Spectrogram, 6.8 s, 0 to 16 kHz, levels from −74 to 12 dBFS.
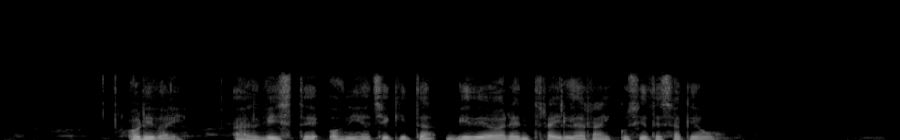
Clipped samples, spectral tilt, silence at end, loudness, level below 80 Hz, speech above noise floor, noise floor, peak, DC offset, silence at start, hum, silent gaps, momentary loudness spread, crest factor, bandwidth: under 0.1%; -6.5 dB/octave; 1.35 s; -29 LUFS; -70 dBFS; 50 dB; -78 dBFS; -10 dBFS; under 0.1%; 0.95 s; none; none; 10 LU; 20 dB; 8 kHz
